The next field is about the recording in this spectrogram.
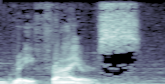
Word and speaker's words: Greyfriars: Se você estiver em Edimburgo, na Escócia, e quiser passar um pouco de medo, visite o cemitério Greyfriars.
